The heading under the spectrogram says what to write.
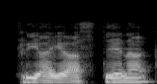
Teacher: So by Sandhi, the visarga becomes a s.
